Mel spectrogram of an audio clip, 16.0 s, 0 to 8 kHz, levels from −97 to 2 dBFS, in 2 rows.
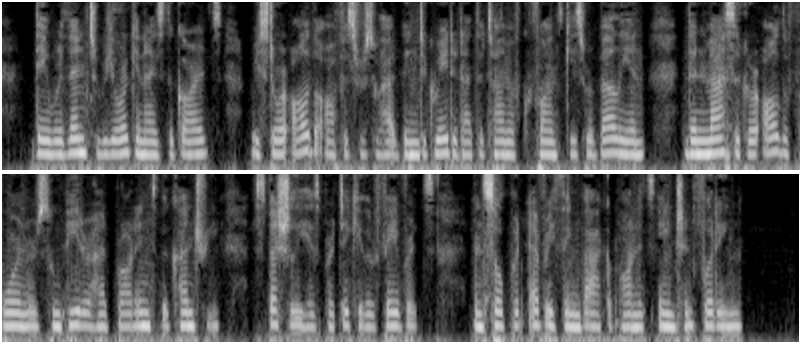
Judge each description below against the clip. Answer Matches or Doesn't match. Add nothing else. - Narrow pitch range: Matches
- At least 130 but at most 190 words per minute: Matches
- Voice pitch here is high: Matches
